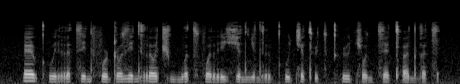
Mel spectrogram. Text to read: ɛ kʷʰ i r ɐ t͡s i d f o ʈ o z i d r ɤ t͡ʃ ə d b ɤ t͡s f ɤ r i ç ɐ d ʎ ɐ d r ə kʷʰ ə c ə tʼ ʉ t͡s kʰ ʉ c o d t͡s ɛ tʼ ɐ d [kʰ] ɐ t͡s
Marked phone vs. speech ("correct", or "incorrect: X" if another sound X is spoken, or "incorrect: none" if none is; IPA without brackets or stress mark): incorrect: ɡ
